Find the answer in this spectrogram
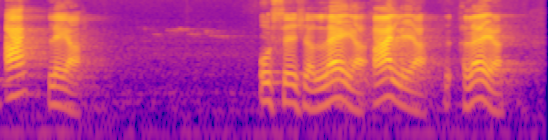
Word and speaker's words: Alia: Alia pronuncia-se Alea.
